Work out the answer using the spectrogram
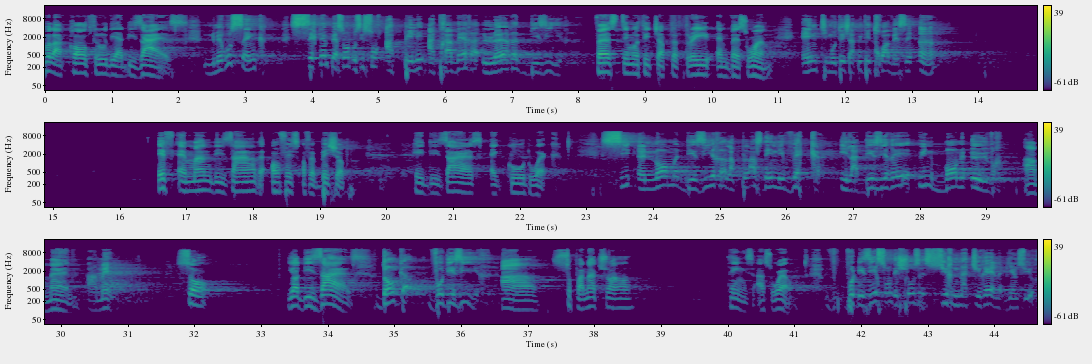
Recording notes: Preached at the Bafoussam Pastor's Conference, Cameroon.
